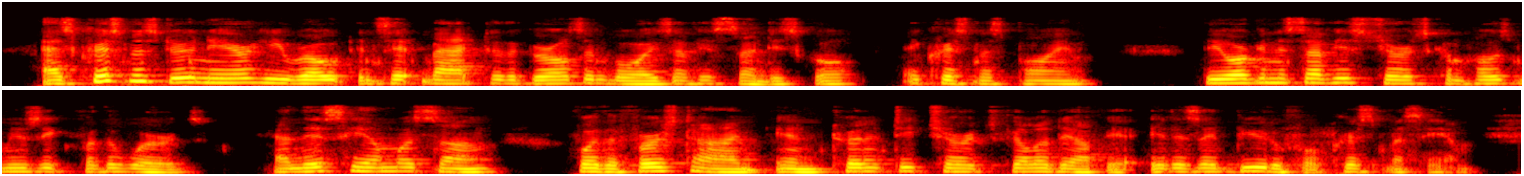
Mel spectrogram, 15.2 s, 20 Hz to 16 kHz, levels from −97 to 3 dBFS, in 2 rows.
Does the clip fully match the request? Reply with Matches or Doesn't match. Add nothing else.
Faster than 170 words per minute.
Matches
